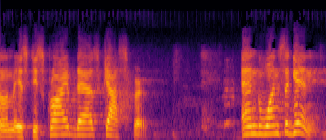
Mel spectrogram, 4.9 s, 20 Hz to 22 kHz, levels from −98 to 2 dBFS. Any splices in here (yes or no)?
yes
